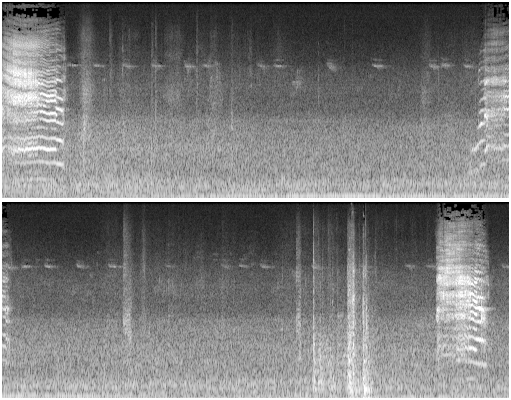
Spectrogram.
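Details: Angry male white-and-ginger stray cat meowing at a person for attention; three loud, harsh, strained meows spaced roughly nine seconds apart, with quiet background and a few faint clicks and rustles between calls.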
